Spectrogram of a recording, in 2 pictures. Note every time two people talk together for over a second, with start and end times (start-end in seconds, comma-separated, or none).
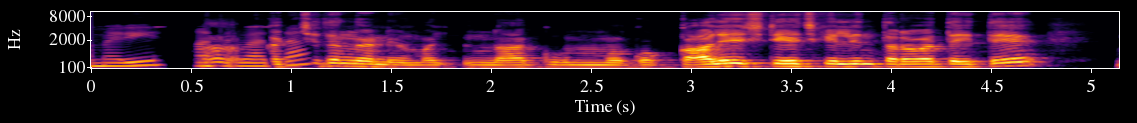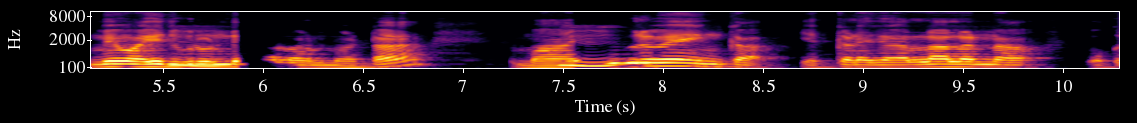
none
